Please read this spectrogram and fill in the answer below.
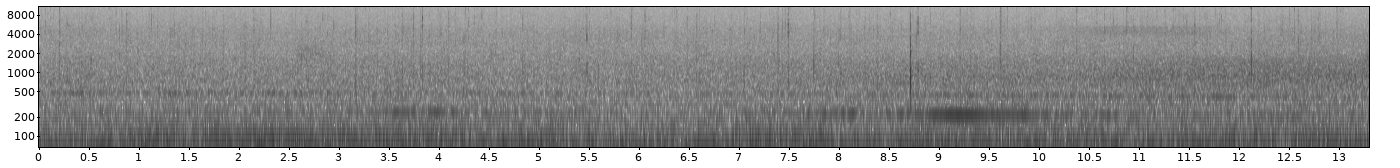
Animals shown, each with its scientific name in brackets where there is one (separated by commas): Pine Warbler (Setophaga pinus)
